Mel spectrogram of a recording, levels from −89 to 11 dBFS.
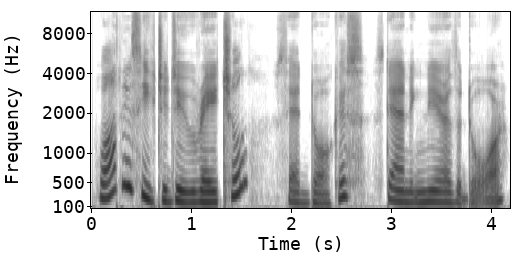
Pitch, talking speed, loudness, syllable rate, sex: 215 Hz, 170 wpm, -17 LUFS, 4.1 syllables/s, female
